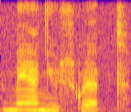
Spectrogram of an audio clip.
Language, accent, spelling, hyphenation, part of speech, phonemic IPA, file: English, US, manuscript, man‧u‧script, adjective / noun, /ˈmæn.jəˌskɹɪpt/, En-us-manuscript.ogg
- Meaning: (adjective) Handwritten, or by extension manually typewritten, as opposed to being mechanically reproduced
